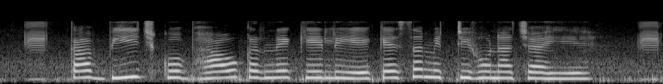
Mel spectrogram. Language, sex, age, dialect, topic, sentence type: Magahi, female, 25-30, Western, agriculture, question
